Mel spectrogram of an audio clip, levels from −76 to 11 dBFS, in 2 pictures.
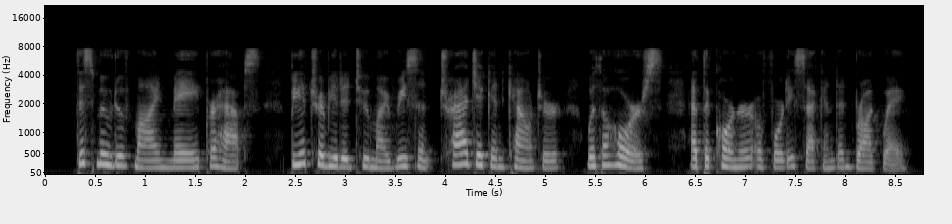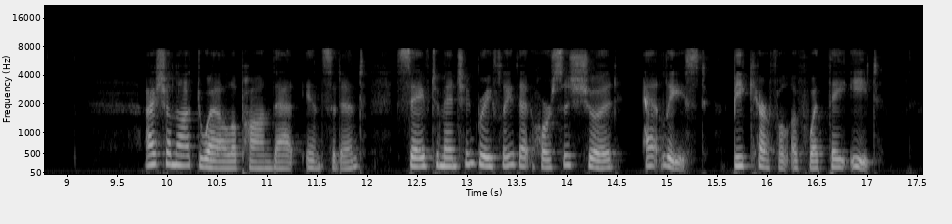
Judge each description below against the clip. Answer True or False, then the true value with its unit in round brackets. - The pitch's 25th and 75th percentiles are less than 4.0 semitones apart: False (4.3 semitones)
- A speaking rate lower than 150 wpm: False (155 wpm)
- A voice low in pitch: False (190 Hz)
